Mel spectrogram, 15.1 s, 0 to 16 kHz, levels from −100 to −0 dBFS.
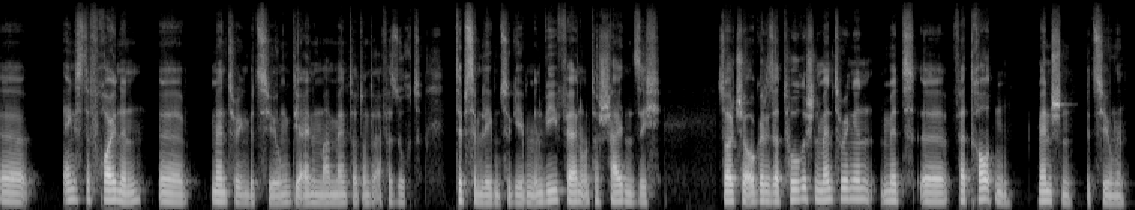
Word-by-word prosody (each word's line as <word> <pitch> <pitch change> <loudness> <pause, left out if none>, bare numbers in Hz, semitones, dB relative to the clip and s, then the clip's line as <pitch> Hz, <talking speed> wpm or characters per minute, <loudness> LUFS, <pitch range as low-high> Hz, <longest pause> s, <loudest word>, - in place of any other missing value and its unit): äh 105 -2 +2 0.5
engste 130 0 -3
Freundin, 120 -2 +4 0.2
äh, 105 -3 +1 0.3
Mentoring-Beziehung, 95 -3 -2
die - - 0
einem 95 +1 -1
mal 95 0 -2
mentort 95 -1 -4
und 95 0 -7
ein - - -7
versucht, 100 0 -11 0.4
Tipps - - +2
im 95 - -2
Leben 95 0 -2
zu 95 - -6
geben. 95 0 -4
Inwiefern 110 +1 +2
unterscheiden 110 0 0
sich 100 -1 -6 0.7
solche 115 -1 +5
organisatorischen 120 +5 +2
Mentoringen 135 +1 +1
mit, 115 0 -2
äh, 110 -1 +3
vertrauten 110 -6 +2 0.3
Menschen-Beziehungen? 90 -5 -1
105 Hz, 105 wpm, -31 LUFS, 95-115 Hz, 0.7 s, solche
